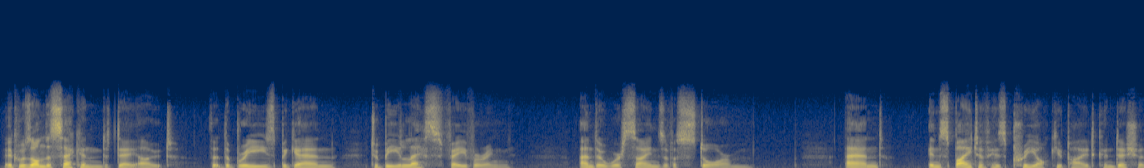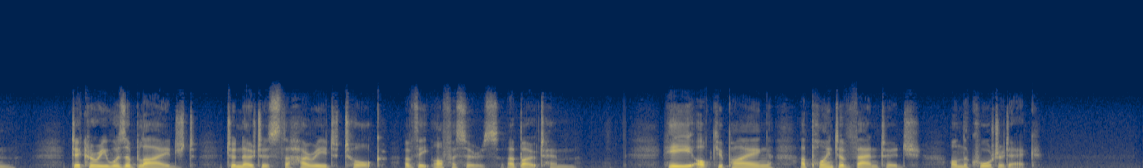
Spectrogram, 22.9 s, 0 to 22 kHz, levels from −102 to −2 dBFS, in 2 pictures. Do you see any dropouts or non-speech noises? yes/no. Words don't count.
no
